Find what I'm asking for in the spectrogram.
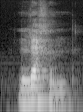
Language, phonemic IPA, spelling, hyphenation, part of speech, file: Dutch, /ˈlɛɣə(n)/, leggen, leg‧gen, verb, Nl-leggen.ogg
- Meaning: 1. to lay (to place in a lying position) 2. to lay (eggs) (to produce and deposit eggs) 3. alternative form of liggen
